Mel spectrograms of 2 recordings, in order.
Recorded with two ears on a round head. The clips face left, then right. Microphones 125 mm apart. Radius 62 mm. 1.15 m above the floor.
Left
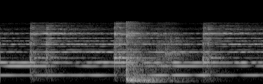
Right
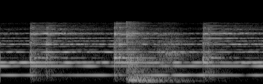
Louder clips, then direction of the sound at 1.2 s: Left 1 dB; 55° left (ahead or behind).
